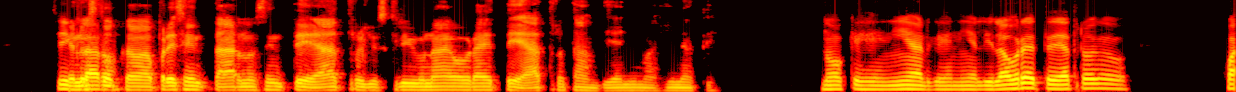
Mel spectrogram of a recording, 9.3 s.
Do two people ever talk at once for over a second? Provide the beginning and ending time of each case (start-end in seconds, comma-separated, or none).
none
